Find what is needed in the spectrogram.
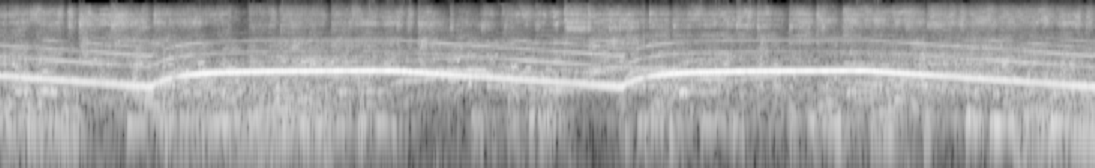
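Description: Siren wailing in a slow cycle: a single tone holds high for about two seconds, slides slowly down, then sweeps quickly back up. It rises about one and a half seconds in and again about six seconds in.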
